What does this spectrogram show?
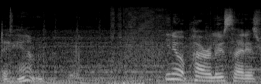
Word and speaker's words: pyrolusite: him you know what pyrolusite is right yeah neither did I Pyrrha lucite key syllable pyro by the way is the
